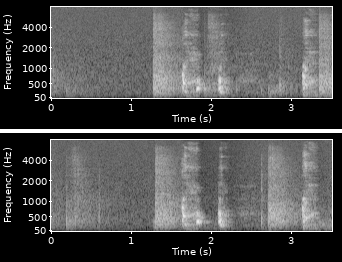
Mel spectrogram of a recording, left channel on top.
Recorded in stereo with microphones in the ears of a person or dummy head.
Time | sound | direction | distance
1.6 | a cough | 80° right | 1.7 m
